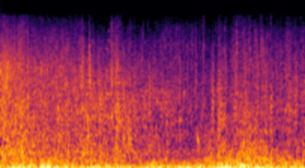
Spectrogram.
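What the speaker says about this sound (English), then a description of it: "Is that an explodey barrel?" An explosive barrel blowing up in the Tomb Raider video game gives a sustained, heavy rumbling blast that stays loud and dense for several seconds with no talking.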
